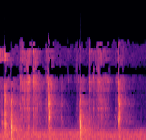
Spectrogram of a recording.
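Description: Floor jack being pumped by its long handle to lift a weight-distribution hitch spring bar, a sharp click at each stroke, about four clicks roughly half a second apart, over a steady low hum.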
